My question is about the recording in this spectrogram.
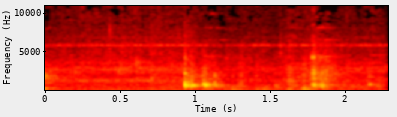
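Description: Plastic cups and dishes being handled at a kitchen sink, with two short clatters, one about a second in and one near the end, over a steady hiss.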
